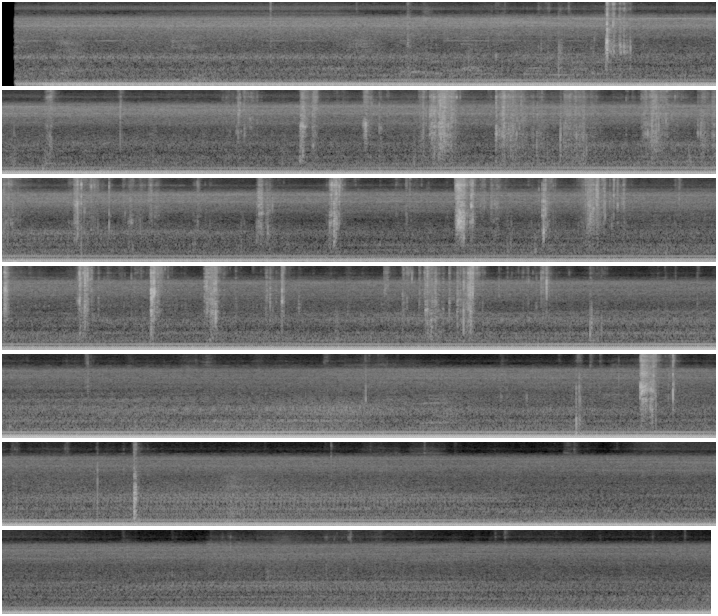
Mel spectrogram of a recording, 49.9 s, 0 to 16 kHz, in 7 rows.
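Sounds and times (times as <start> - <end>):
car engine idling: 0.0 - 49.9.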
